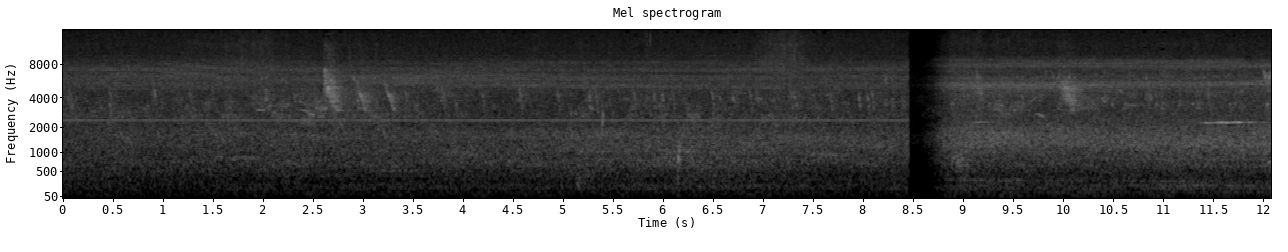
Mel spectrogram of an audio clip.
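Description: Faint outdoor ambience with a few brief, high bird chirps, one about three seconds in and another near the end. The sound cuts out for a moment about two-thirds of the way through.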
